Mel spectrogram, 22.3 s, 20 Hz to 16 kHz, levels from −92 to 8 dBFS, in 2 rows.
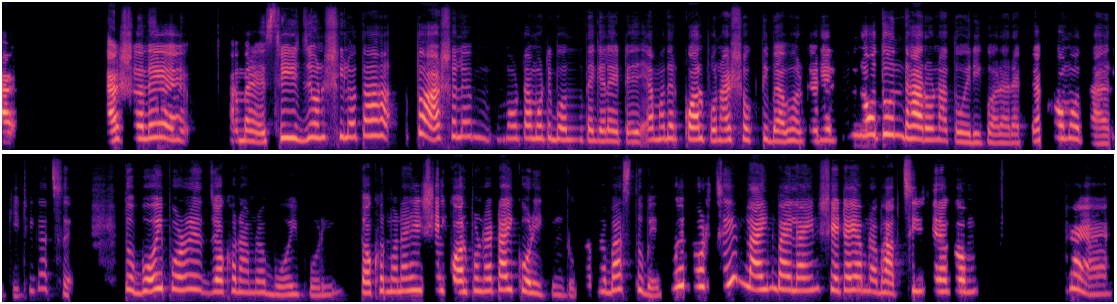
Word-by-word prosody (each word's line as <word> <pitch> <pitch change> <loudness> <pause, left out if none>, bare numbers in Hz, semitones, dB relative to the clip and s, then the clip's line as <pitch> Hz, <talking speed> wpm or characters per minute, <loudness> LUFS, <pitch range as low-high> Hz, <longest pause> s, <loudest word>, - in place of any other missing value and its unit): আর 240 0 +8 1.0
আসলে 310 +2 +1 0.8
আমার 255 0 -1 0.2
সৃজনশীলতা 335 +3 +1 0.5
তো 445 - +4 0.2
আসলে 360 +3 -4 0.4
মোটামুটি 315 0 -2
বলতে 280 -1 -3
গেলে 255 0 -1
এটাই 235 -1 -4
আমাদের 300 +2 -2
কল্পনা 290 -3 +4 0.2
শক্তি 280 +1 -4
ব্যবহারকারী 255 +1 -3 0.4
নতুন 415 +1 +5 0.2
ধারণা 285 -3 +5
তৈরি 220 -2 -3
করার 210 -1 -6
একটা 205 +5 -8
ক্ষমতা 320 - -1
আরকি। 185 -1 -14
ঠিক 305 - -19
আছে? - - -13 0.6
তো - - -5 0.2
বই 300 +4 +5
পড়ে 340 0 0 0.2
যখন 285 +1 +1
আমরা 265 0 -7
বই 210 +1 -6
পড়ি, 195 +1 -12 0.3
তখন 260 +4 0
মনে 290 +1 -2
হয় 320 0 +1
সেই 320 -1 -3
কল্পনাটাই 305 +4 +3
করি 255 -4 +3
কিন্তু 205 -3 -16 0.2
আমরা 285 +6 -9
বাস্তবে। 330 - -3 0.2
বই 415 +3 +5
পড়ছি 415 +1 -2 0.3
লাইন 335 +1 +6
বাই 335 - +4
লাইন 315 +2 0
সেটাই 320 0 +3
আমরা 300 -2 -4
ভাবছি 255 +4 0 0.2
সেরকম 290 -1 +2 1.0
হ্যাঁ 310 -11 0
295 Hz, 130 wpm, -21 LUFS, 260-325 Hz, 1.0 s, আর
